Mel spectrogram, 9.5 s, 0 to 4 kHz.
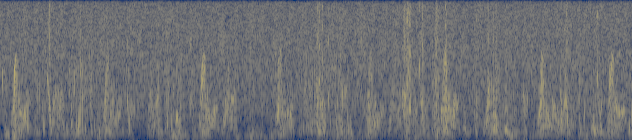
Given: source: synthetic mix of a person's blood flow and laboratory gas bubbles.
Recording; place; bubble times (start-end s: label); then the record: Doppler ultrasound of blood flow; precordium
0.00-0.08 s: bubbles
0.38-0.46 s: bubbles
0.49-0.87 s: bubbles
0.96-1.54 s: bubbles
1.89-2.04 s: bubbles
2.35-2.77 s: bubbles
2.83-2.93 s: bubbles
4.52-5.32 s: bubbles
6.00-6.43 s: bubbles
6.46-6.77 s: bubbles
6.95-7.19 s: bubbles
7.23-7.68 s: bubbles
7.82-7.93 s: bubbles
8.38-9.09 s: bubbles
9.39-9.50 s: bubbles
From the record:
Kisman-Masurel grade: 332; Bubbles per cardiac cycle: rolling drumbeat, 9 or more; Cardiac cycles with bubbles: 50 to 99%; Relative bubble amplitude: moderate (0.250 to 0.450); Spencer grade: 3 (all of the cardiac periods contain showers or single bubble signals, but not dominating or overriding the cardiac motion signals); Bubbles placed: only in the low amplitude regions of the cardiac cycle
